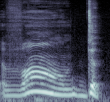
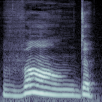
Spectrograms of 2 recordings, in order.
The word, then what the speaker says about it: vendent: Again, that ENT is silent, but we are going to be spitting out the D. Ils vendent.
